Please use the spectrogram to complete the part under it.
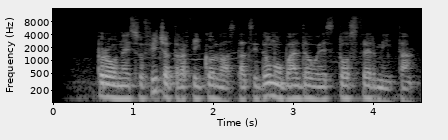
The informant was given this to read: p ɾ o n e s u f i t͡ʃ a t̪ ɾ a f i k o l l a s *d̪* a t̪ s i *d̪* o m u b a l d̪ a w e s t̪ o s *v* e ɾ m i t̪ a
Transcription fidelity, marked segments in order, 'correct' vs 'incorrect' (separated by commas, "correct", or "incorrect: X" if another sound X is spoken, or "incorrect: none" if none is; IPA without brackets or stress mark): incorrect: t̪, correct, incorrect: f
